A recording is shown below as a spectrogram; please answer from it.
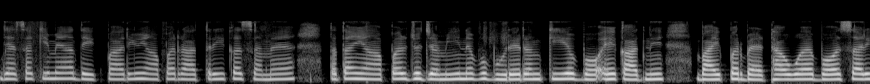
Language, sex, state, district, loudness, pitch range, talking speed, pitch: Hindi, female, Chhattisgarh, Jashpur, -16 LUFS, 235-255 Hz, 255 wpm, 245 Hz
